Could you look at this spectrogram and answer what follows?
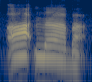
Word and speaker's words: أعنابا: हमजा, हमजा की तरह इसको प्रोनाउंस नहीं करना। आ, आ नहीं पढ़ना इसको। आ नाबा, आ नाबा सॉफ्टली पढ़ना है।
